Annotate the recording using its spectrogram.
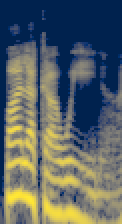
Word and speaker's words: Palacagüina: Nos vamos a Nicaragua, al señor Carlos Mejía Godoy, junto con los de Palaguina. Es así, ¿no? Palacagüina, ahí está mejor.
